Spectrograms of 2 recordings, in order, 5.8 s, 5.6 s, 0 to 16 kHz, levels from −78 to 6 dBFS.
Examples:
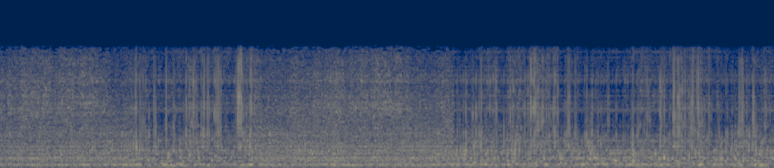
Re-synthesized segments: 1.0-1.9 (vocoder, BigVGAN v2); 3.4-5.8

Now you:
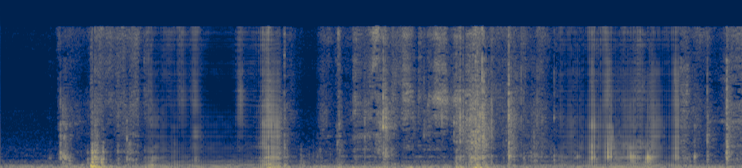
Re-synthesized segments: 1.1-2.1 (vocoder, BigVGAN v2); 4.2-5.1

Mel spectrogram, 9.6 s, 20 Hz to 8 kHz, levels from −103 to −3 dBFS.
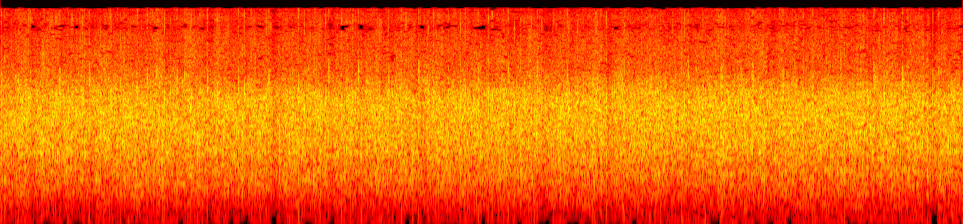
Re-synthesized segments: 7.1-8.2 (vocoder, WaveNeXt); 8.6-9.6

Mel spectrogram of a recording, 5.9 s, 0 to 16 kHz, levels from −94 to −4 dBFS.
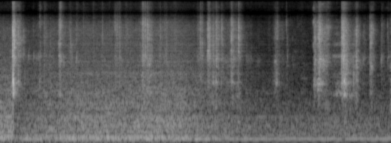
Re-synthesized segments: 0.8-4.3 (autoencoder, DAC-VAE); 4.9-5.4

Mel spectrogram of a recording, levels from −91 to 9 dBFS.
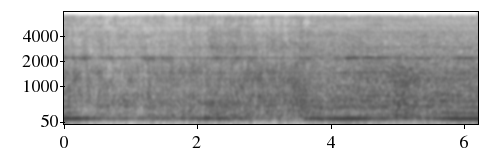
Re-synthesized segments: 0.0-3.7 (codec, HILCodec)

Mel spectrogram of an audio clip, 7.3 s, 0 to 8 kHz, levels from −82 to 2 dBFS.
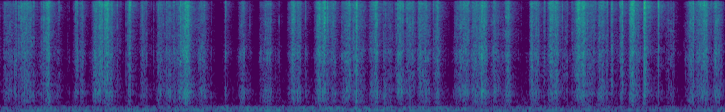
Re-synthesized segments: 0.0-0.8 (vocoder, Vocos); 1.8-7.3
